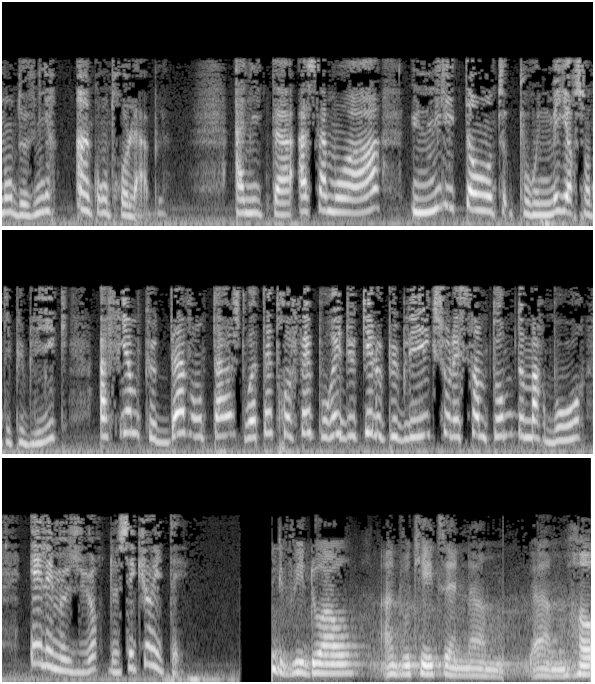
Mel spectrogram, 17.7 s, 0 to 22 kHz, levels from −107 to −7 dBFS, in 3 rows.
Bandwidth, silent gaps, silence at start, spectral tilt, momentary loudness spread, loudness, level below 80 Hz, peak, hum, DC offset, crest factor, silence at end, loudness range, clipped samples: 8 kHz; 14.22-14.52 s; 0 s; -4 dB/octave; 10 LU; -23 LUFS; -44 dBFS; -2 dBFS; none; under 0.1%; 22 dB; 0 s; 2 LU; under 0.1%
